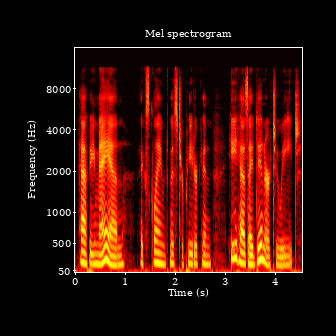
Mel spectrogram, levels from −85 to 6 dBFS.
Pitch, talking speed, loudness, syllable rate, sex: 165 Hz, 145 wpm, -20 LUFS, 4.6 syllables/s, female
